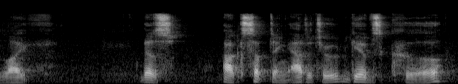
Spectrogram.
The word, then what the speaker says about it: 可: So today's first character combines this phonetic with the mouth radical to create another third tone ideogram pronounced ke, ke.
